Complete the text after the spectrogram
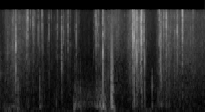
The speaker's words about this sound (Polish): Rzeczywiście jak się pociągnie, proszę państwa, za krzak tej rośliny, no to tak jak ziemniaki, tak się wyrywają te bulwy, oczywiście obtoczone ziemią.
